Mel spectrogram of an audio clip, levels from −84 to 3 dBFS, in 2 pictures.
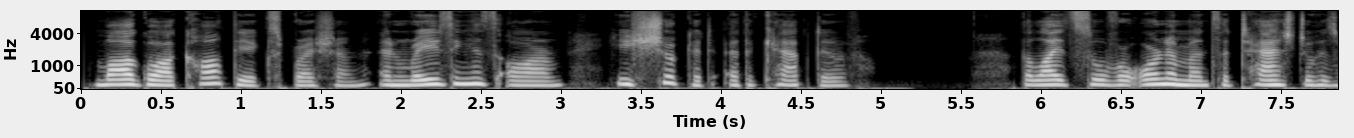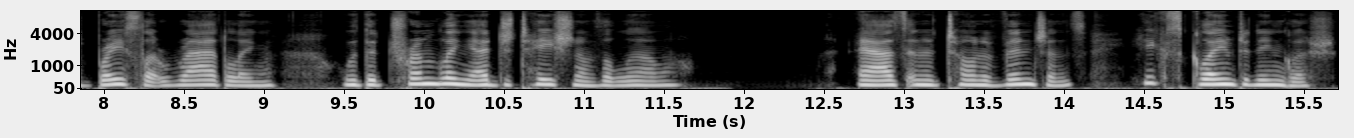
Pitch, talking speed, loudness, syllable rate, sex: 190 Hz, 155 wpm, -17 LUFS, 4.9 syllables/s, female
